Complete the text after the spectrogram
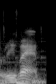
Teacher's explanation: Again, there are two syllables. Accent falls on the second syllable.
